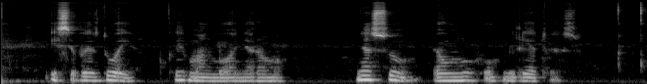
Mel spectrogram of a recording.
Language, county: Lithuanian, Panevėžys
